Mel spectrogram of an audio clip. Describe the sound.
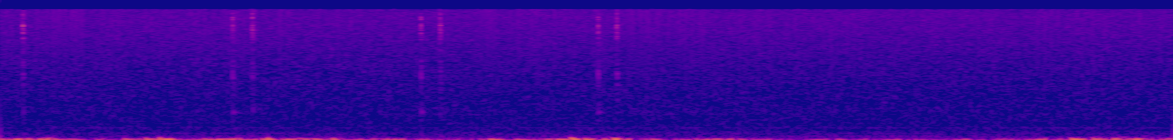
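Faint computer button clicks: a few sparse, sharp ticks stand out over a quiet low hum, with long still gaps between them.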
